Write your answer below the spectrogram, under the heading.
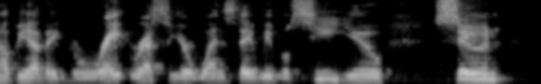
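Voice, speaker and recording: Speaking very fast, a man uses a fairly high pitch with ordinary pitch variation. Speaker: sports podcast host and staff writer. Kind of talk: live sports show sign-off. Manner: casual, with fillers.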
